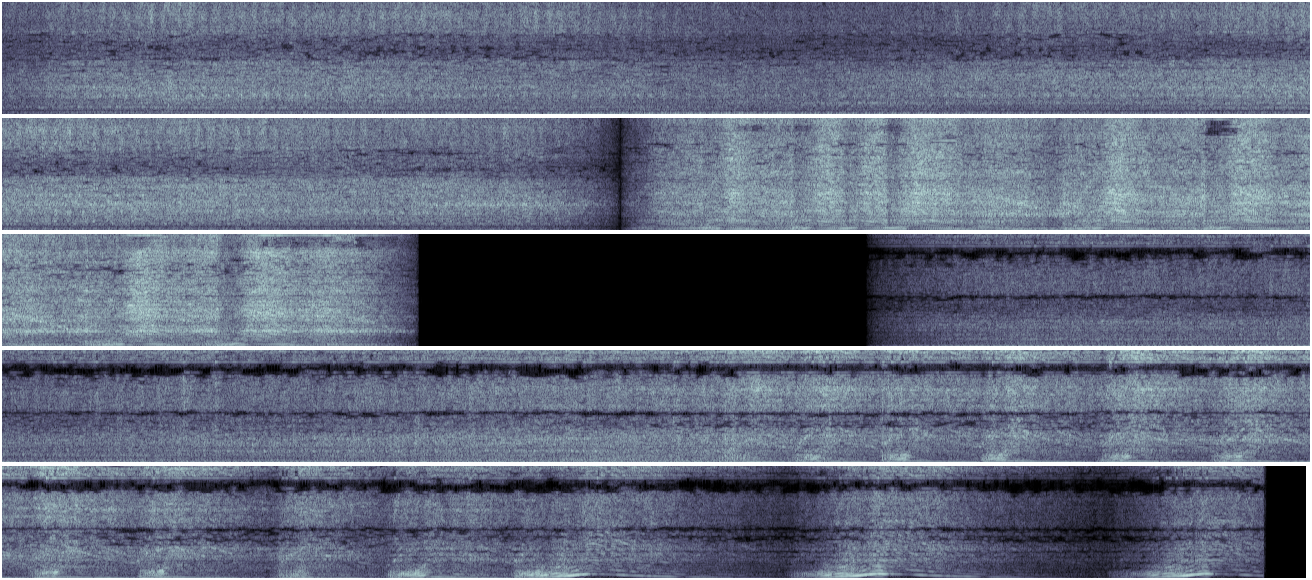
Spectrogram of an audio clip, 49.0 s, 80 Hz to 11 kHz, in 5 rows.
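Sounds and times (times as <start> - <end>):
motorcycle engine idling and revving: 0.0 - 22.8, 26.1 - 48.8.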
